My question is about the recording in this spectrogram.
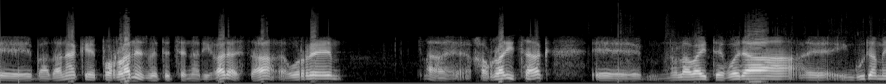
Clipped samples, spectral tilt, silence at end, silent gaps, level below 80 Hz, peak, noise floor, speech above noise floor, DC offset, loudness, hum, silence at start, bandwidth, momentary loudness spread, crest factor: under 0.1%; -4.5 dB/octave; 0 s; none; -62 dBFS; -4 dBFS; -59 dBFS; 40 dB; 0.6%; -19 LUFS; none; 0 s; 12 kHz; 13 LU; 14 dB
